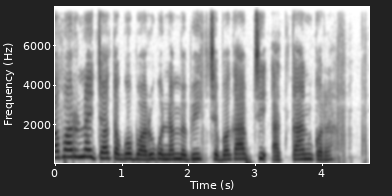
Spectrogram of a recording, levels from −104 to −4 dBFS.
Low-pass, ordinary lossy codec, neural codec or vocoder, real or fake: none; none; none; real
